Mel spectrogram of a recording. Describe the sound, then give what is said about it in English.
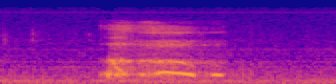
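A voice imitates the single labored, gasping inhale of an unconscious man lying in bed: a strained, breathy rasp with a wavering pitch that lasts about half a second and ends with a short catch, fairly loud. “When he would inhale, it'd sound like this.”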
